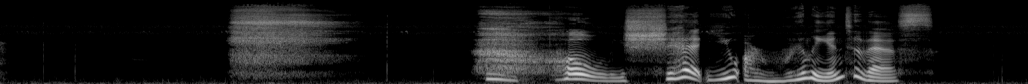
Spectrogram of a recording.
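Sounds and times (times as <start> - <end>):
person sniffing deeply to smell another person: 2.3 - 3.6
speech: 4.9 - 9.4.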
